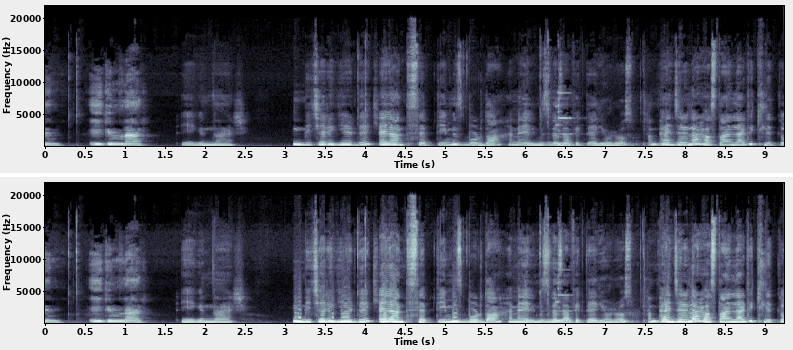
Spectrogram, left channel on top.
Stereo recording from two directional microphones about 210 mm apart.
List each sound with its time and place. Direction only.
0.5 s speech: 5° left (ahead or behind)
2.0 s speech: 45° right (ahead or behind)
